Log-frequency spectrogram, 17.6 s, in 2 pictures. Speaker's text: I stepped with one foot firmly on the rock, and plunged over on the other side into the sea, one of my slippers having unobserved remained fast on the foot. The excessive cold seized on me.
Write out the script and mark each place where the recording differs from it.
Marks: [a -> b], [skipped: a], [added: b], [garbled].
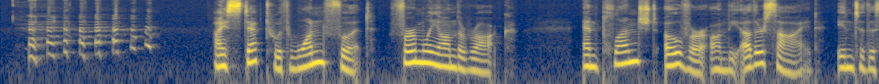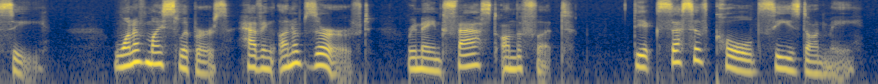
I stepped with one foot firmly on the rock, and plunged over on the other side into the sea, one of my slippers having unobserved remained fast on the foot. The excessive cold seized on me.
